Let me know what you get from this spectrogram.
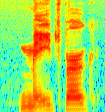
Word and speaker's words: Magdeburg: From the multiple pastors from Magdeburg. Am I saying that right? – Yeah, I think it's right.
